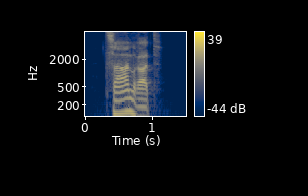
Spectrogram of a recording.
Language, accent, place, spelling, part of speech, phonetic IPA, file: German, Germany, Berlin, Zahnrad, noun, [ˈt͡saːnˌʁaːt], De-Zahnrad.ogg
- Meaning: gearwheel, cogwheel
